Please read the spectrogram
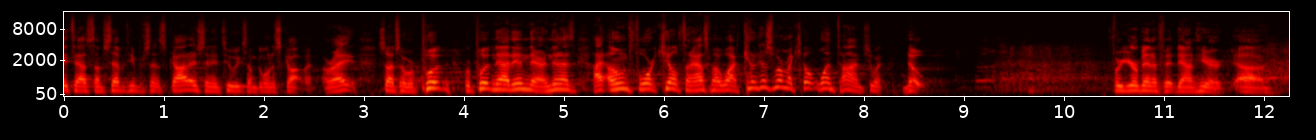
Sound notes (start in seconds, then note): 9.1 congregation laughs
